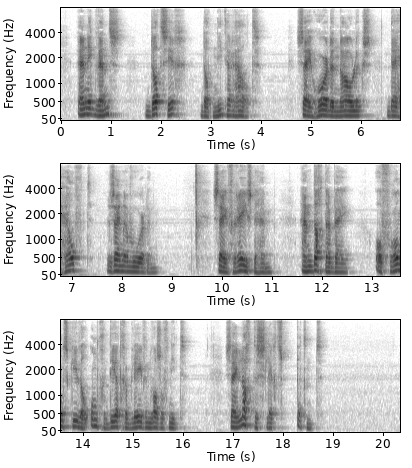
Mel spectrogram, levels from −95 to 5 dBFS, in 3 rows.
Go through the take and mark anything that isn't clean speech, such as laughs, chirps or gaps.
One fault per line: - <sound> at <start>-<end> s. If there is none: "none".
none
